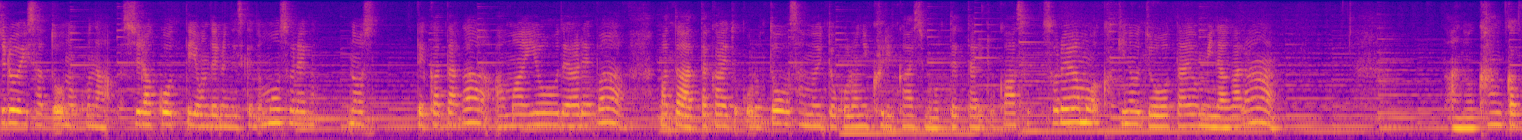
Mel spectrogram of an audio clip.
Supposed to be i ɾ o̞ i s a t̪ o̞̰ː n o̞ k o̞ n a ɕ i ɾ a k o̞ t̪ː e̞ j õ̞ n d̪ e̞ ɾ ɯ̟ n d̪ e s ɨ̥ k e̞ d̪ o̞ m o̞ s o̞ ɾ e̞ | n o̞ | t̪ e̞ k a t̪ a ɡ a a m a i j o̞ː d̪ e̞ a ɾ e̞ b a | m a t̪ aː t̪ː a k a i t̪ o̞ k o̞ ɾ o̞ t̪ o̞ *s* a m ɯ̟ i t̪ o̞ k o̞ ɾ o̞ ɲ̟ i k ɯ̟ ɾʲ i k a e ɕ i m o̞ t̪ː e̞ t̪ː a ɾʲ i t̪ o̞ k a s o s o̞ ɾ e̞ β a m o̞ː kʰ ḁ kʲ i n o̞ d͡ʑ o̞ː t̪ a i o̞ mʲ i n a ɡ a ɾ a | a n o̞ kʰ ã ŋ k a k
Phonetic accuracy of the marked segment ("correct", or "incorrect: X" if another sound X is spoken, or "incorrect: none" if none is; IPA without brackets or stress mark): correct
